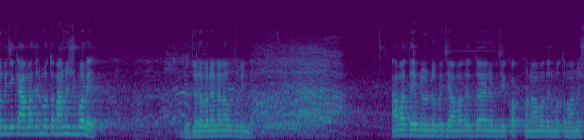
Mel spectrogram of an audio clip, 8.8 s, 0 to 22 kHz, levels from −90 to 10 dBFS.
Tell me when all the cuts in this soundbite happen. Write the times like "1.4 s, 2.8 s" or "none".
none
